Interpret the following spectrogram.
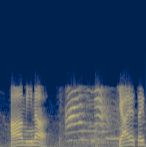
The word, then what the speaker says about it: آمنہ: آمنہ بھی صحیح نہیں ہے, صحیح ہے اس کا نام آمینہ.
